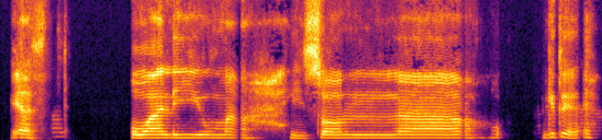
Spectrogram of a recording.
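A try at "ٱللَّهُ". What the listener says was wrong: Tebalkan lamnya.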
